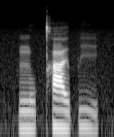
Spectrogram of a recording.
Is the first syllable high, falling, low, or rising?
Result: rising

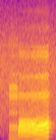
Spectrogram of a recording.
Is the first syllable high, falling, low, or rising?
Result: rising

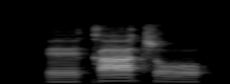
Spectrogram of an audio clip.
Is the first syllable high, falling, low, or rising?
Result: low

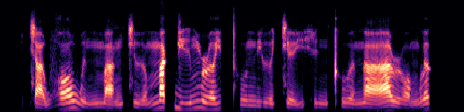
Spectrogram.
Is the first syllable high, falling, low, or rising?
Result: low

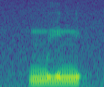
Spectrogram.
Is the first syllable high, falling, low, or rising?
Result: high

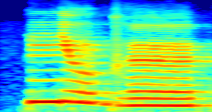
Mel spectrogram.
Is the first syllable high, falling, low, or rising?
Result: falling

